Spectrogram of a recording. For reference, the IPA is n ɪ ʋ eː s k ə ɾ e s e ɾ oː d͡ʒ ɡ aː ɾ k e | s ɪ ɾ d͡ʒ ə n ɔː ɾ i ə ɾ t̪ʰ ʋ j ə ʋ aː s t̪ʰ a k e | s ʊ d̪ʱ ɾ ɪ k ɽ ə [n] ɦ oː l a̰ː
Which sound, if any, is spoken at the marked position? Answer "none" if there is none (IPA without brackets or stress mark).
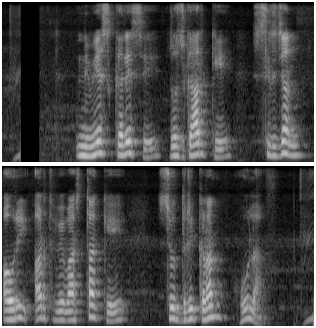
n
